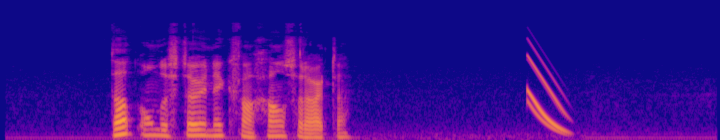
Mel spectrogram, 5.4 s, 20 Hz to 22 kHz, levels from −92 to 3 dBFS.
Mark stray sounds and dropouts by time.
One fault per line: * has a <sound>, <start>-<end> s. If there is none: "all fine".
* has a chirp, 4.0-4.3 s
